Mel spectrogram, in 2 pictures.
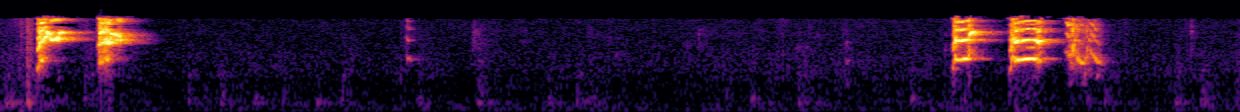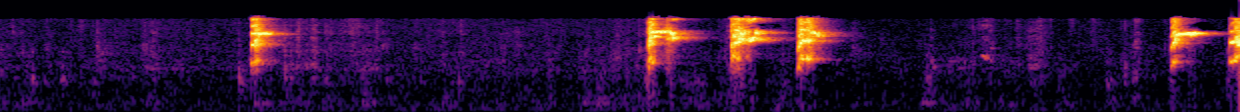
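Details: Rainy-day recording of a pet rosy-faced lovebird: bursts of two or three sharp, piercing chirps come in clusters every one to two seconds against near silence.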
